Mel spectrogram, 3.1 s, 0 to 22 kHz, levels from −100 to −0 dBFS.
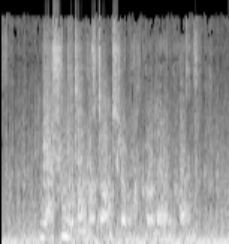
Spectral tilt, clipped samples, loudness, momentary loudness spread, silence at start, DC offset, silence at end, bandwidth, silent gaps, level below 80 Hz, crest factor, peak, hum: -4 dB/octave; 0.2%; -9 LUFS; 8 LU; 0.05 s; under 0.1%; 0 s; over 20 kHz; none; -18 dBFS; 10 dB; 0 dBFS; none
